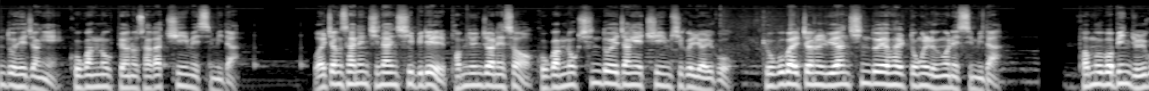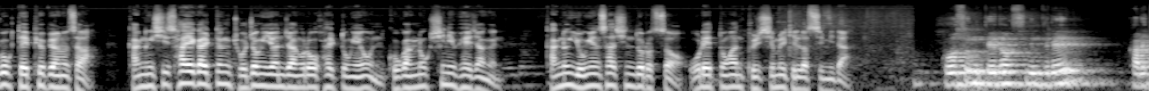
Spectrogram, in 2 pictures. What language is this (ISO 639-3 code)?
kor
